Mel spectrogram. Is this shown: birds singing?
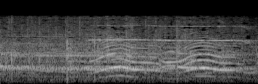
no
